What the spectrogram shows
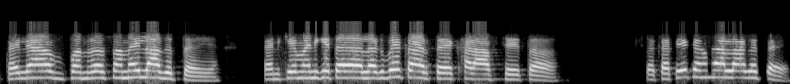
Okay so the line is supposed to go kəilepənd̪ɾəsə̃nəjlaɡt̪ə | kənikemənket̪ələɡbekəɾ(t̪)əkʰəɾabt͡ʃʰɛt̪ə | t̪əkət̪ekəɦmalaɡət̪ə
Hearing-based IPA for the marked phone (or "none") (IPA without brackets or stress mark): t̪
